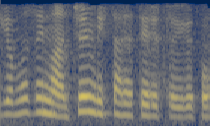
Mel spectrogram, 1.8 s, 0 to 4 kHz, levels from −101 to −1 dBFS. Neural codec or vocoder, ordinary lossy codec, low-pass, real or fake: codec, 16 kHz, 0.8 kbps, ZipCodec; MP3, 24 kbps; 3.6 kHz; fake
